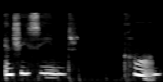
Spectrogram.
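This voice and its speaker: A woman voicing a shy, withdrawn young male hero apprentice who murmurs quietly in a story reading. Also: high-pitched, steady tone, drawn-out words, vocal fry, no room sound, far from the mic, heavily acted. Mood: shy, hushed.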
